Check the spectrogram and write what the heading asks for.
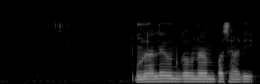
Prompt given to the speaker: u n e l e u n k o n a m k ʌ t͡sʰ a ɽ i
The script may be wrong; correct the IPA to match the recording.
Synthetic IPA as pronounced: u n a l e u n k o n a m p ʌ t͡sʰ a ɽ i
